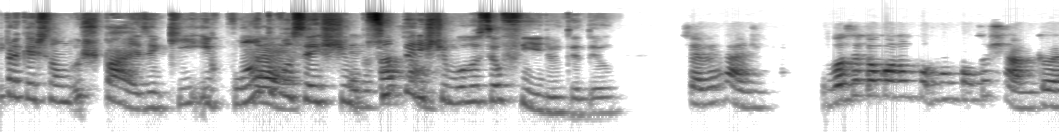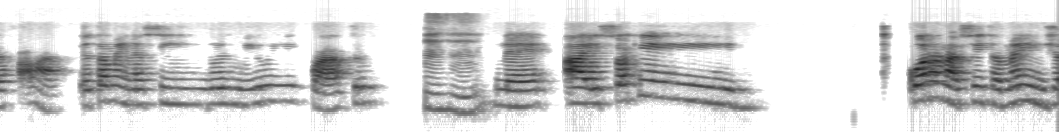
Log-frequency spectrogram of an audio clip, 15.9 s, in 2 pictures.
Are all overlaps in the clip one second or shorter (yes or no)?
no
